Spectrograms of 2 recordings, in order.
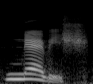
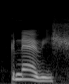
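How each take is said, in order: First: "नेविश" starting straight on N; silent K. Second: "क्नेविश" with K before N; K wrongly sounded. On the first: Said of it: "right pronunciation में हम क्या पढ़ेंगे". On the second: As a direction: open "क्नेविश" on an audible K. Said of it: "ये हो जाएगा आपका wrong". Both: Shown as a demonstration.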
